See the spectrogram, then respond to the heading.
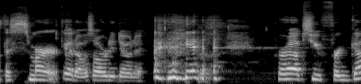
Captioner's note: laugh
